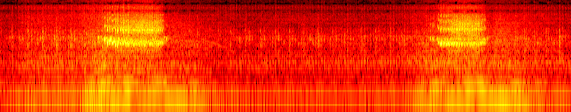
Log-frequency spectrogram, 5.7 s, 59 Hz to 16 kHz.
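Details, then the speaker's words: 1994 VW T4 van, early AAB 2.4 litre five-cylinder diesel, idling and blipped: two sharp high screeches, worse from cold, from a slipping alternator belt, too long 13x1125, replaced with 13x1100 and retensioned. "So it's got quite a screeching fan belt. The belt that drives the alternator is it's either not tensioned properly or it's stretched or something, but it's really screeching, especially from cold."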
